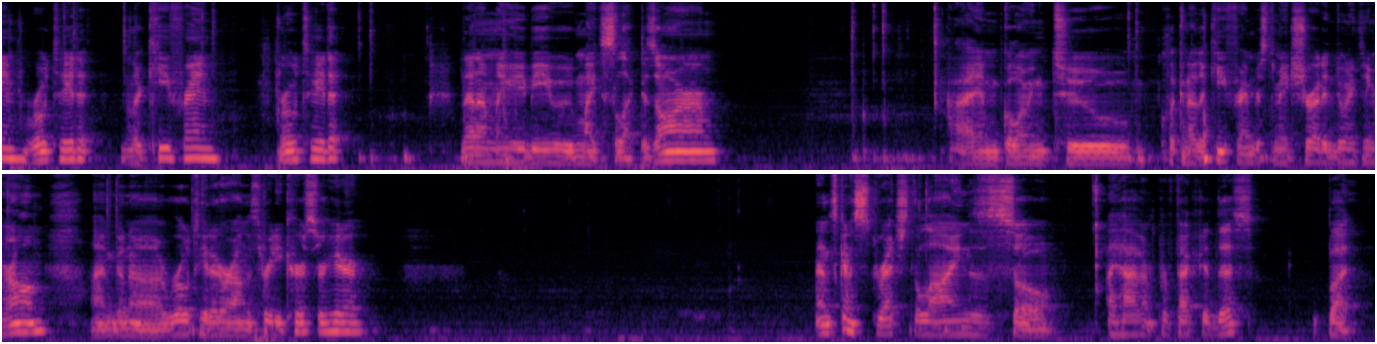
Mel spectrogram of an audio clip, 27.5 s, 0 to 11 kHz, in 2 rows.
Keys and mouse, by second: 0.1 r, 2.0 click, 2.6 r, 4.6 a, 5.1 c, 11.2-13.0 drag, 15.6-17.4 drag, 16.2 r.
